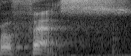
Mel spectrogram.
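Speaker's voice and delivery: stress on last syllable of profess.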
